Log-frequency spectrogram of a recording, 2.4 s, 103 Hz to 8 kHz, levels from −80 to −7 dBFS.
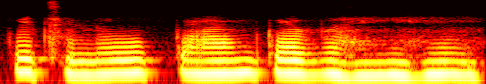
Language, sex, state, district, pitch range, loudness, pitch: Hindi, female, Madhya Pradesh, Bhopal, 165-180 Hz, -15 LUFS, 175 Hz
